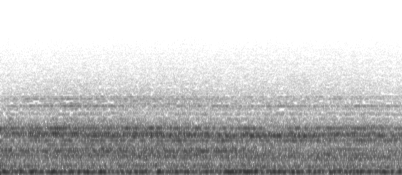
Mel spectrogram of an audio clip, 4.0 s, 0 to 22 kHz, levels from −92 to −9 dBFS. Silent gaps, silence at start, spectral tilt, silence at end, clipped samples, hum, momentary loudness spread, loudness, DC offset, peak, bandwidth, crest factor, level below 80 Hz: none; 0 s; -9.5 dB/octave; 0 s; under 0.1%; none; 2 LU; -32 LUFS; under 0.1%; -18 dBFS; 5.6 kHz; 12 dB; -38 dBFS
